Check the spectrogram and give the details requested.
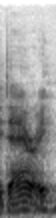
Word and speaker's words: Derry: I just I think people say dairy.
